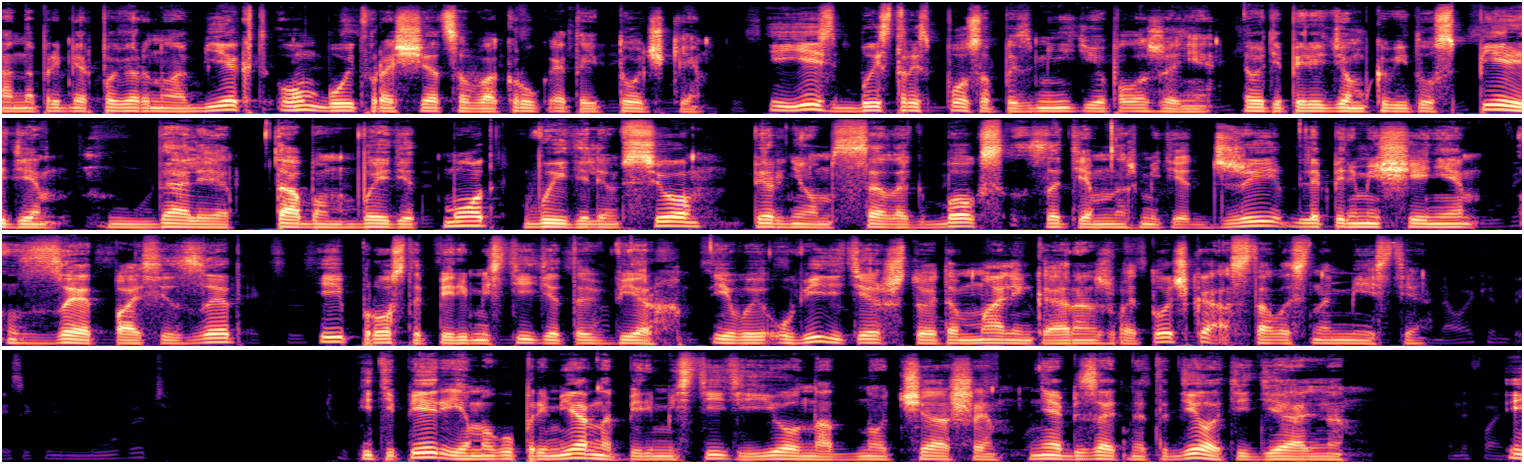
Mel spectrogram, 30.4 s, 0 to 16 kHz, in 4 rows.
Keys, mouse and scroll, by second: 0.9 r, 4.0 right click, 7.5 middle click, 8.9 Tab, 10.1 a, 14.3 g, 15.6 z, 24.1-25.3 scroll up 1, 25.3 g, 25.5 z, 27.8-30.4 scroll down 1.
